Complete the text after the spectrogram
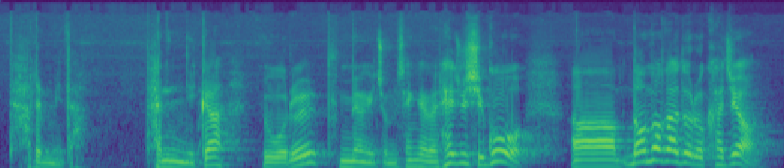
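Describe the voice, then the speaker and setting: Online lecture teacher; polite and encouraging, animated intonation, repeats words slowly for viewers. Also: medium pitch, dull audio. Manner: patient, demonstrates example words slowly and repeats them. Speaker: English pronunciation teacher.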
